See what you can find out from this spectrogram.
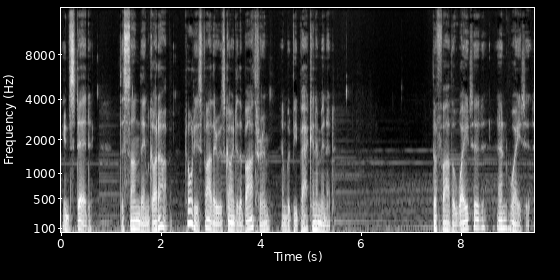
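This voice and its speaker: A man narrates a scripted horror story in a measured, deliberate, dramatic storytelling manner. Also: a bass voice, warm tone, faint music behind.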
